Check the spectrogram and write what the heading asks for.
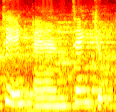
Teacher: diucapkan di ujung lidah di antara gigi atas dan bawah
